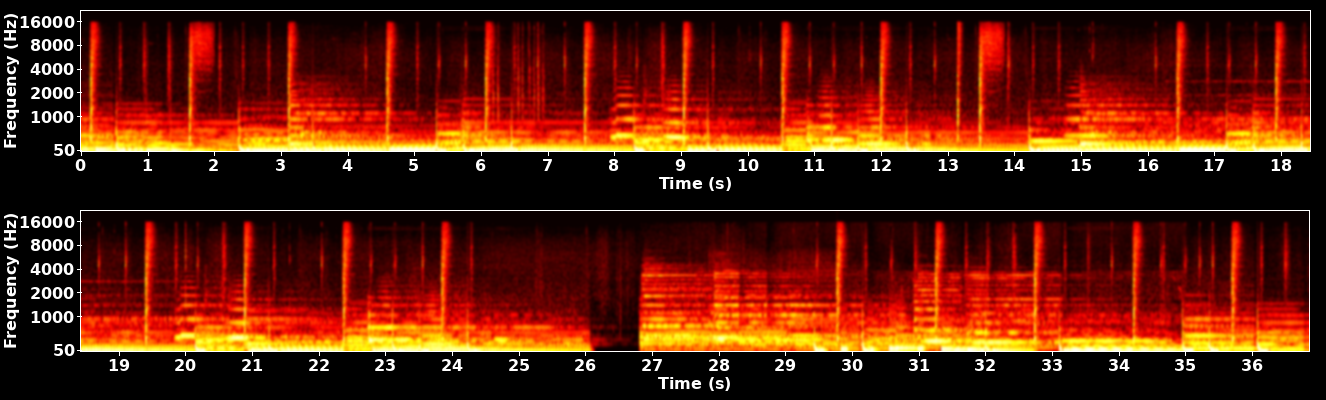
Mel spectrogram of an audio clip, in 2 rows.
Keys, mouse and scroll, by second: 0.3-6.2 drag, 8.4 middle click, 8.4 shift+a, 9.7 shift+a, 10.2-11.6 scroll up 3, 11.6 scroll up 1, 11.8 click, 12.2 s, 15.2 g, 17.5-18.4 middle drag, 19.4 middle click, 20.6 middle click, 21.6 ctrl+r, 24.0 click, 25.6 shift+d, 26.7-27.8 middle drag, 31.2 click, 32.0 shift+d, 33.5 e, 36.0-36.8 middle drag.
